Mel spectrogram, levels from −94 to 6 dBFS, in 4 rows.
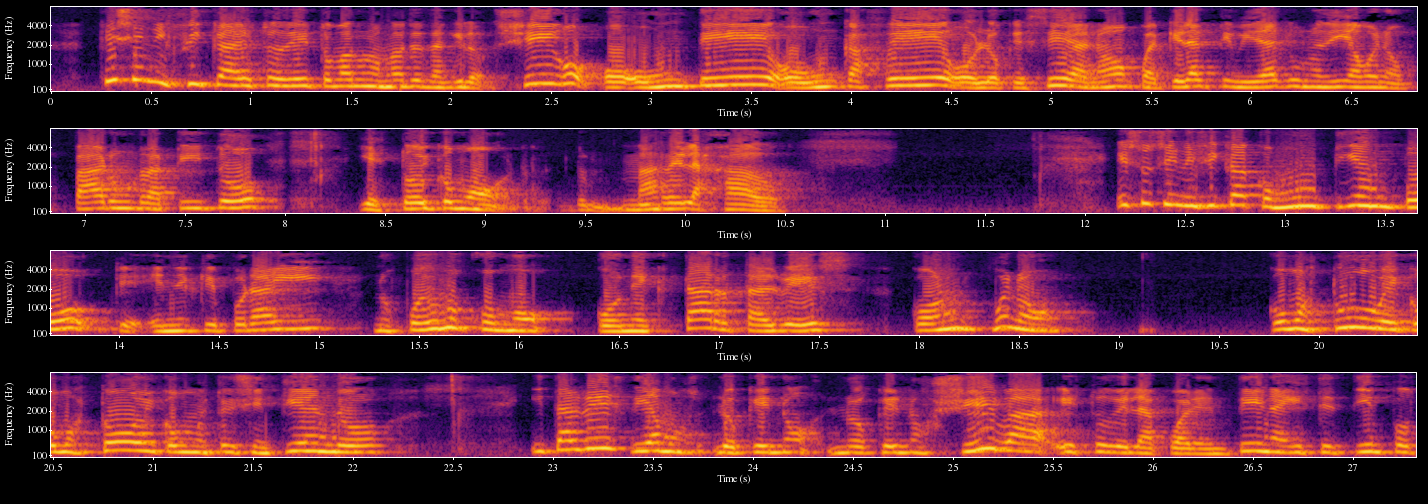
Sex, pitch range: female, 200-275 Hz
